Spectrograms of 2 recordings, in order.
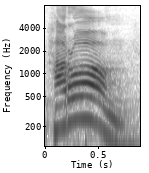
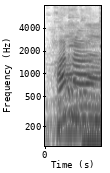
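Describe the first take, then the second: First: It is said with Arabic pronunciation. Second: It is said with Indonesian pronunciation. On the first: "Bahasa Arabnya" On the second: "kita bahasa Indonesia haram"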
